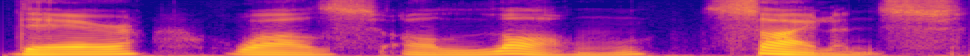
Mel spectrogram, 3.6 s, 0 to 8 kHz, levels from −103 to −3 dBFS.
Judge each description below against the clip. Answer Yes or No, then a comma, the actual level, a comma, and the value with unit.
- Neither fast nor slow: No, slow, 80 wpm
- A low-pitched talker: Yes, low, 110 Hz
